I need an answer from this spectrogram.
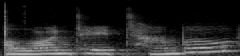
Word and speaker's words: Ollantaytambo: I'm actually in a city called, if I can pronounce it right, Ollantaytambo.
